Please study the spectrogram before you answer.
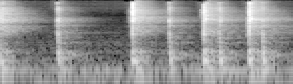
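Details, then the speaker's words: Riding mower starter solenoid removed and bench-tested on a battery with jumper cables: crisp metallic clicks, some doubled, when the switch leads are touched; solenoid works fine, original problem suspected to be poor grounding. "so you want to hear this thing click and if you touch these leads you can hear it clicking so that's that's good"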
